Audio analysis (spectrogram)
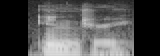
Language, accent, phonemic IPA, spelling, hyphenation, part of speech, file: English, General American, /ˈɪndɹi/, indri, in‧dri, noun, En-us-indri.ogg
- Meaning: One of the largest living lemurs (Indri indri), native to Madagascar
